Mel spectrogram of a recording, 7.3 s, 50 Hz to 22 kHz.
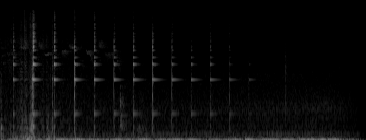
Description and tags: The mains lead from a lamp clinking against a ceramic flower vause recorded with an ME66!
